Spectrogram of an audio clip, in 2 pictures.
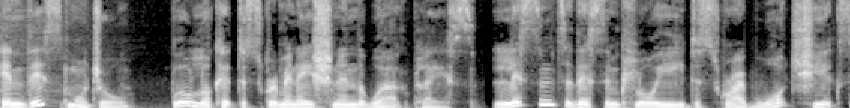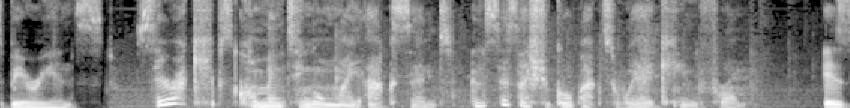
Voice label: Corporate

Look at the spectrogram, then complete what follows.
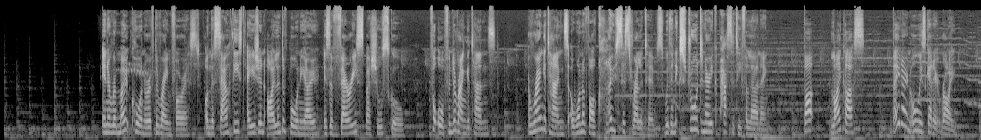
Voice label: Documentary

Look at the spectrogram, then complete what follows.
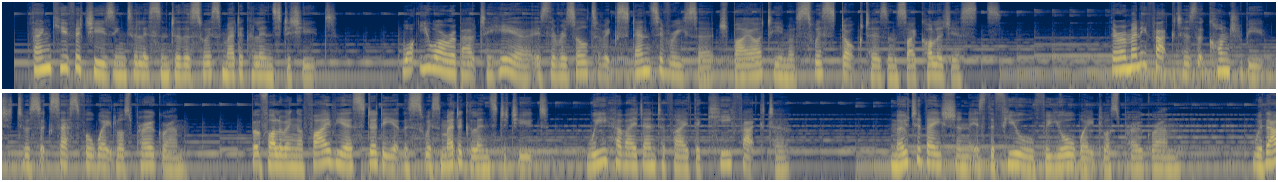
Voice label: Narration

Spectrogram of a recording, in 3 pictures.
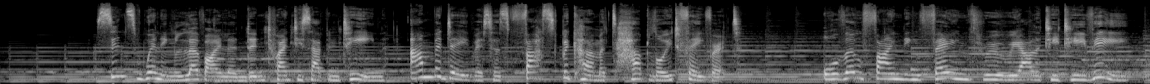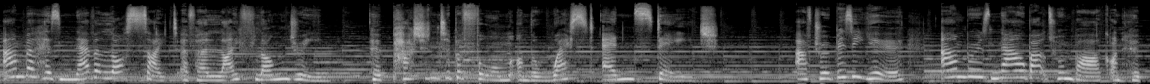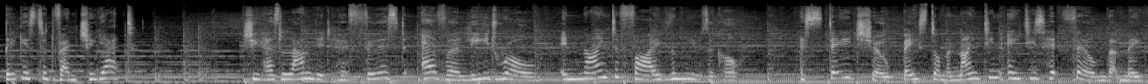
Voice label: Narration, regional accents

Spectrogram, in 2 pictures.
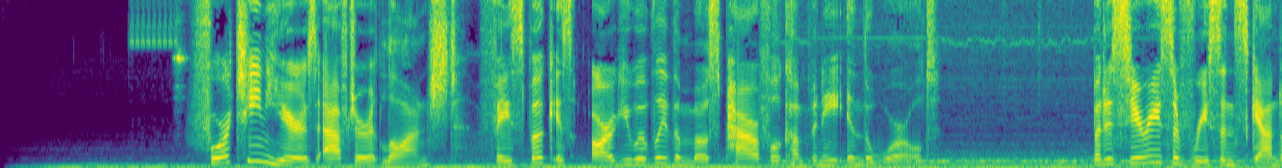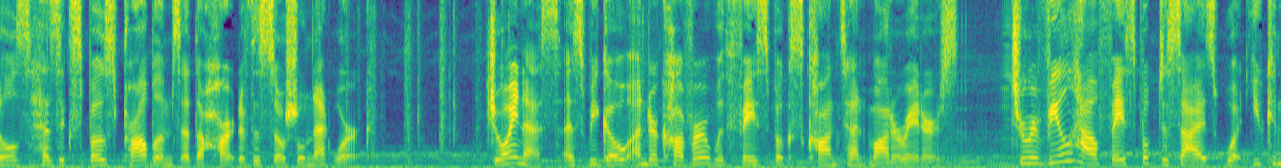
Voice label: Narration

